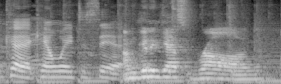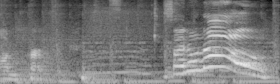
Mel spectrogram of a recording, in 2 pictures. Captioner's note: laughs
